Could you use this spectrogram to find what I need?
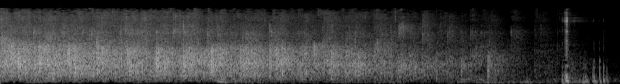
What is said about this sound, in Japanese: アーメン、アーメン、ありがとうございます。それでは大きな祝福の拍手をよろしくお願いします。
